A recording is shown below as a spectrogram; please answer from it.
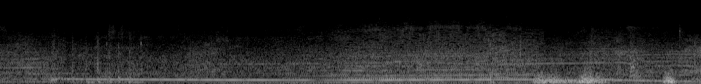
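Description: A Porsche race car at Silverstone during an eight-hour endurance race, its engine a steady drone that holds one pitch and then dips as it passes, with a couple of brief louder bursts near the end.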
